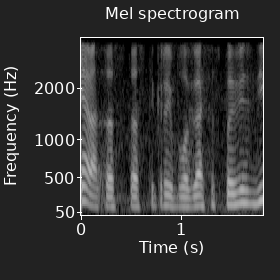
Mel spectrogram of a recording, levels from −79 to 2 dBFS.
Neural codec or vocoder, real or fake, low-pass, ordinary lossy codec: none; real; 3.6 kHz; AAC, 24 kbps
